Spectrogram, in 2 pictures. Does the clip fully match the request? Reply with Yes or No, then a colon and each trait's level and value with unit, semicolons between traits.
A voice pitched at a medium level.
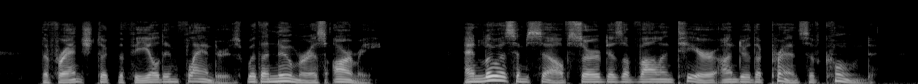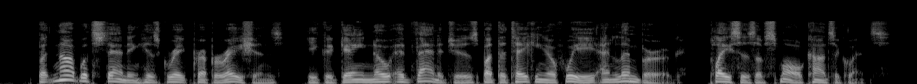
No: low, 110 Hz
